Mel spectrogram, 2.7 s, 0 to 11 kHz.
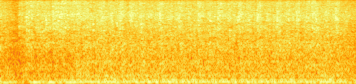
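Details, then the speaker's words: Rebuilt 1974 318 V8 with 273 heads, Edelbrock intake, Holley 750, in a 1971 Demon, cold start at 30°F: steady low idle rumble with faint fast puffing tick from header gaskets leaking, cheap kit gaskets. "I do have headers are leaking. I used those cheap gaskets that came in the kit."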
